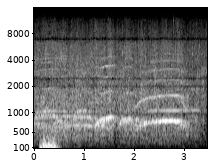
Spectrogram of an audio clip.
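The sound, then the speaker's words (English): A crowd applauds steadily throughout, a dense wash of clapping with a few high whistles and whoops rising above it, opening with a brief low thump. “Yeah, no, if anything deserves applause.”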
